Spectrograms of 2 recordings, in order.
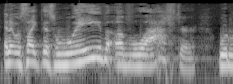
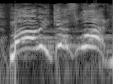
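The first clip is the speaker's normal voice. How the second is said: put-on excited kid. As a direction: burst out like a kid who can't hold it in. Kid blurting out a secret.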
